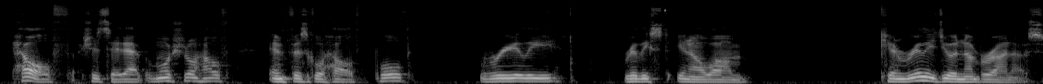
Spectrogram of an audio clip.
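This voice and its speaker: A man at medium pitch with fairly even intonation, a fairly slow pace and long, frequent pauses, on a very clean recording with a silent background. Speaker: creativity coach. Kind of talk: casual motivational talk to camera. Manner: halting, many restarts and fillers.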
